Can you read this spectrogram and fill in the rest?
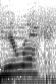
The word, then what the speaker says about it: Mira: 1967 on Mira, M-I-R-A, as opposed to the Boston pronunciation of Mirror.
